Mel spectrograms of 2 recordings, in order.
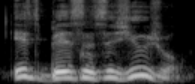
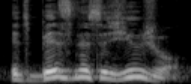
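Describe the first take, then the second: No difference in how they are said.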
